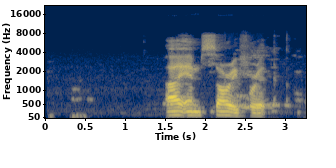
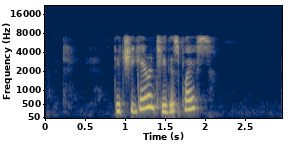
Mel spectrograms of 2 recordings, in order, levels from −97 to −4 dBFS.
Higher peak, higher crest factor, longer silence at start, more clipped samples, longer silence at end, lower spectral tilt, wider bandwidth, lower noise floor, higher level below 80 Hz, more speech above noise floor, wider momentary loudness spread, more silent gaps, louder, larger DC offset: first, -4 dBFS vs -10 dBFS; about the same, 18 dB vs 16 dB; second, 0.35 s vs 0.9 s; neither; second, 0.2 s vs 0.9 s; first, -4.5 dB/octave vs -2.5 dB/octave; about the same, 8 kHz vs 7.8 kHz; second, -68 dBFS vs -81 dBFS; first, -60 dBFS vs -72 dBFS; second, 49 dB vs 57 dB; about the same, 10 LU vs 11 LU; neither; first, -19 LUFS vs -25 LUFS; neither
